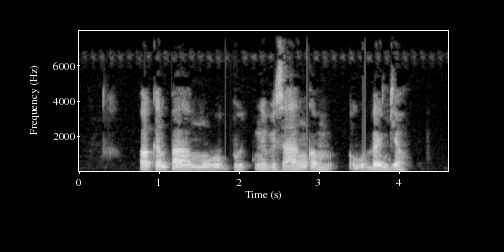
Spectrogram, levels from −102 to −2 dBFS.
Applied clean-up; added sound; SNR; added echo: none; none; none; none.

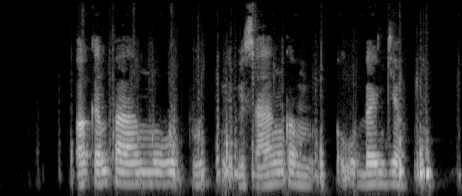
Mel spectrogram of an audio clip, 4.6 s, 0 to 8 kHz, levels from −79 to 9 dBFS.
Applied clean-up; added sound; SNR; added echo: neural mask model RNNoise.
